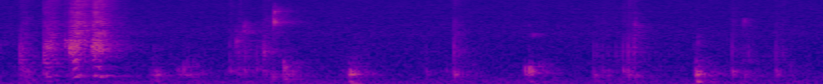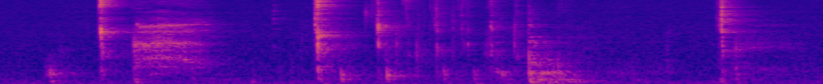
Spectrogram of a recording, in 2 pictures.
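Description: A person drinking from a stainless steel tumbler: an irregular string of short gulping and swallowing clicks, with a few louder ones in the second half.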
